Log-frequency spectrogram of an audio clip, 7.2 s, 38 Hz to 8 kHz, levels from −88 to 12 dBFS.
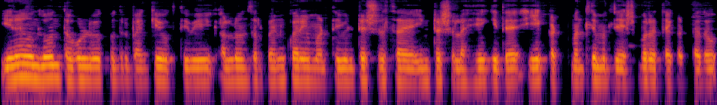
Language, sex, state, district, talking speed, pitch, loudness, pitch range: Kannada, male, Karnataka, Shimoga, 190 wpm, 130 Hz, -17 LUFS, 125-135 Hz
